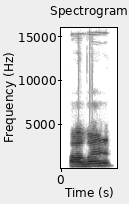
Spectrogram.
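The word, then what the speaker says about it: hour: he went there आवर अबो तो इसमें देखो हमने उसमें भी किया था पहले भी कि जब भी आए अ की साउंड आ रही है एच साइलेंट होता है तो क्या करेंगे इसमें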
